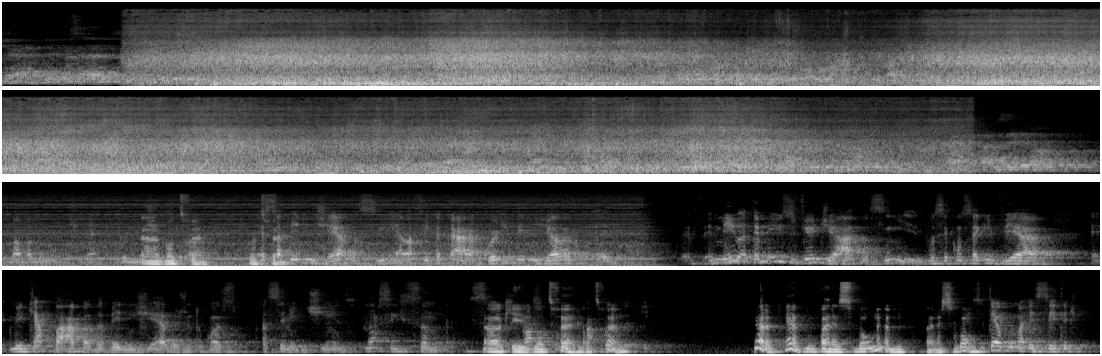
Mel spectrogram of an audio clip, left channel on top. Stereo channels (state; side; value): different; both; correlation 0.00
